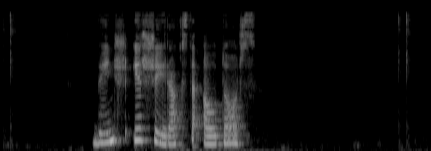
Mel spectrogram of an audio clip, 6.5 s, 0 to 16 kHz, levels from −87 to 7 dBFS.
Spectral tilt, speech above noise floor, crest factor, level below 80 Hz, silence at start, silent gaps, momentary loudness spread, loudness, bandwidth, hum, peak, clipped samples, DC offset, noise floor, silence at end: -4 dB/octave; 50 dB; 20 dB; -80 dBFS; 1.4 s; none; 9 LU; -34 LUFS; 11.5 kHz; none; -18 dBFS; under 0.1%; under 0.1%; -84 dBFS; 2.65 s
